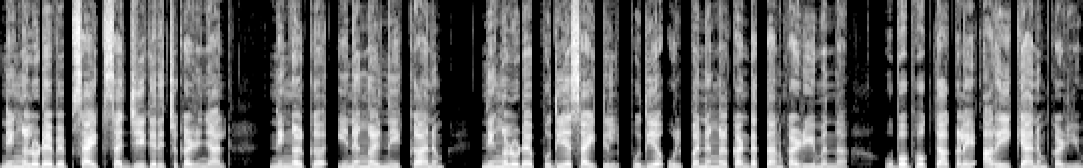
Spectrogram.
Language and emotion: Malayalam, neutral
